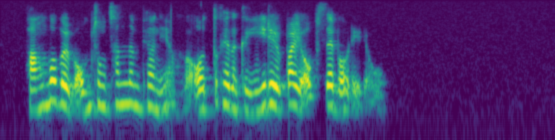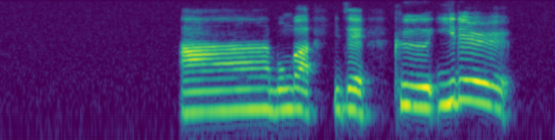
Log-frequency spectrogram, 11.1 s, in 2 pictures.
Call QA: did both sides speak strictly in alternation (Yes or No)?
Yes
